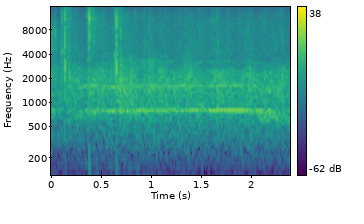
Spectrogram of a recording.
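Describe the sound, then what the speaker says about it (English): Sustained audience applause at a live leadership event, a steady crowd wash with a few sharper nearby claps and a thin steady tone running through it. "Give us a round of applause"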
